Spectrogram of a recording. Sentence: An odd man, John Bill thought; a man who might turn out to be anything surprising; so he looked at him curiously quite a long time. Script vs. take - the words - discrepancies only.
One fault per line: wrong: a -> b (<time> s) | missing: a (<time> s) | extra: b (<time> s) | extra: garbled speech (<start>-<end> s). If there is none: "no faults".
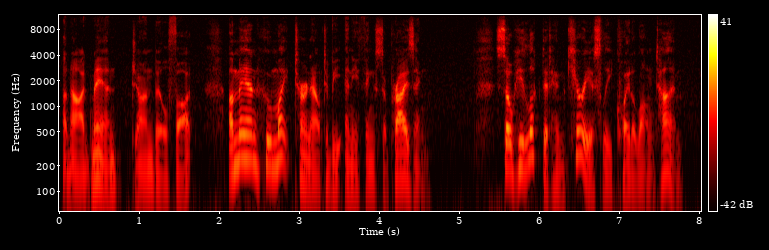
no faults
